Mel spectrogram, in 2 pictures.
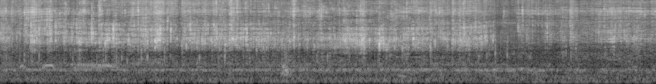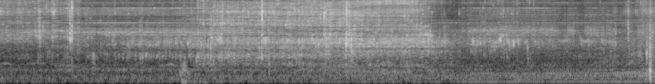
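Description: Water running in a backyard, a continuous trickling and gushing stream like a tap or hose pouring steadily for the whole stretch, with faint scattered splashes.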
